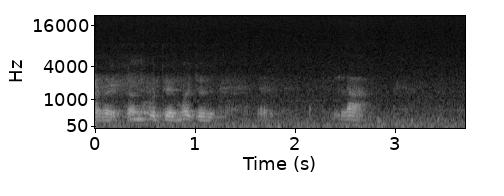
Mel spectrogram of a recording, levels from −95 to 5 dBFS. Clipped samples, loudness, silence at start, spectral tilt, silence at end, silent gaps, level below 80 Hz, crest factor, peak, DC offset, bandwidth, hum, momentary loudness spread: under 0.1%; -40 LUFS; 0 s; -6.5 dB/octave; 0 s; none; -60 dBFS; 18 dB; -22 dBFS; under 0.1%; over 20 kHz; none; 18 LU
